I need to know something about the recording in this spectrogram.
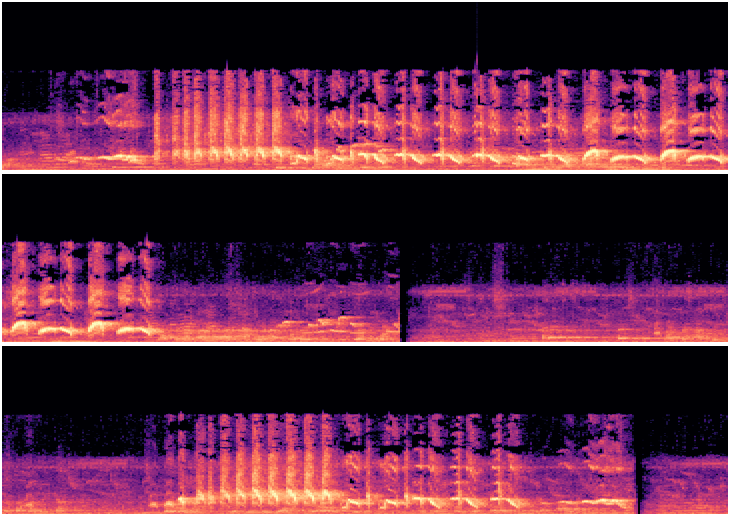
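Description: A songbird sings loud, rapid chirping phrases close by.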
